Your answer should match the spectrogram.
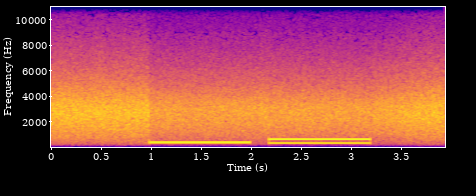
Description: Aircraft SELCAL, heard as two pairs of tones, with radio static. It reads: CD-BH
